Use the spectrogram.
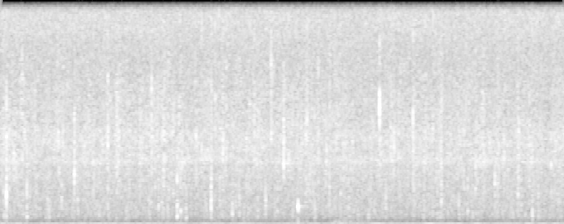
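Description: Steady rain falls continuously in a city, a dense patter of drops with scattered sharper ticks over a low, constant rumble, even throughout with no voices.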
